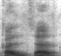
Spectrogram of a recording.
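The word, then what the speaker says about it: culture: पढ़ रहे हैं कि अगर शब्द के अंत में यू आर ई दिया हो, तो हमें उस यू आर ई को अर लगा के, अर का उच्चारण करके हमें उस शब्द को पढ़ना है। जिस प्रकार से हमने इसको पढ़ा है कि कल्चर, देखिए इसमें कल्चर, चर में अर सुनाई दे रहा है कि नहीं,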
